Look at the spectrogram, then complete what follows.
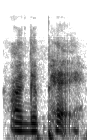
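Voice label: "agape" noun, US English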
